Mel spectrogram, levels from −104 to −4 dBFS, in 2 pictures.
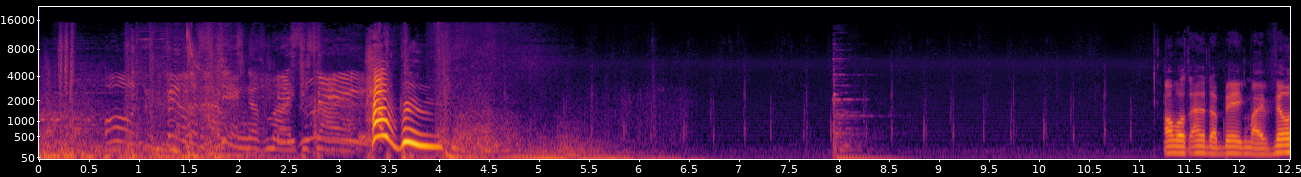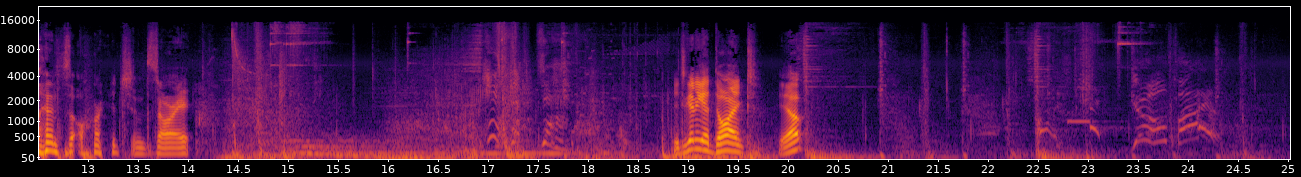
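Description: From start to finish, a mains buzz runs underneath the sound, sitting about 40 dB below it. Its fundamental is 60 Hz, and sharp switching spikes arrive twice per cycle, so the interference is a dense stack of harmonics reaching into the kilohertz range. That high harmonic content gives it a raspy, edgy texture. This sets it apart from plain mains hum, which stays a smooth, low tone at 60 or 120 Hz.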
